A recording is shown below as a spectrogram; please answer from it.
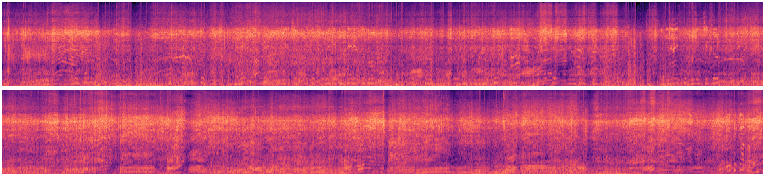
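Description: Enduro dirt-bike engines revving, their pitch climbing and falling again and again, with spectators' voices.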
